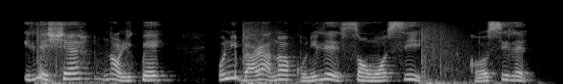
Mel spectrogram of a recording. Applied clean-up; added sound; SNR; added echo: none; Boom; 14 dB; none.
